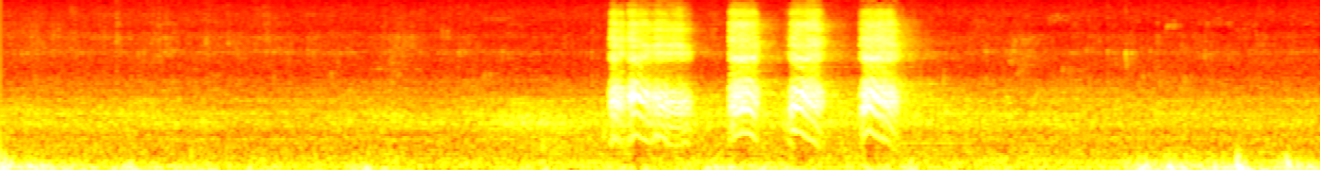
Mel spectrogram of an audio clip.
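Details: Crow from a group of neighborhood crows fed at a fire escape, friendly toward its feeder; after several seconds of low background hum, four harsh, evenly spaced caws in a rapid burst, then faint thumps.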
